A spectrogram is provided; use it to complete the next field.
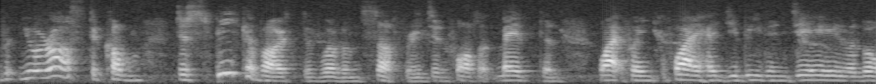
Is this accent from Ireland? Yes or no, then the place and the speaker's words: yes; Ireland; I said, "I'm Irish, and I'll do it again."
